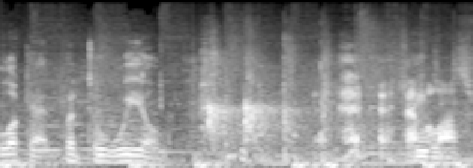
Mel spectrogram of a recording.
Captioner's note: clapping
